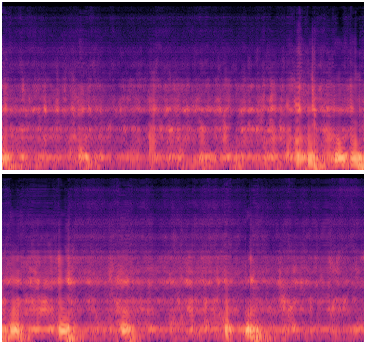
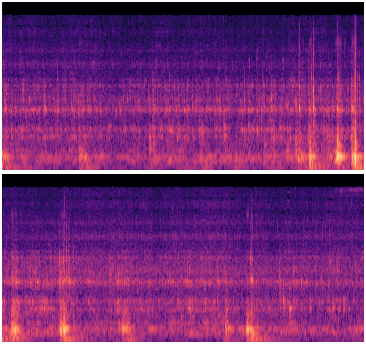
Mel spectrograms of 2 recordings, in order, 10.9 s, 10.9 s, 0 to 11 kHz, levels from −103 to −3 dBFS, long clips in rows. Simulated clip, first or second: first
